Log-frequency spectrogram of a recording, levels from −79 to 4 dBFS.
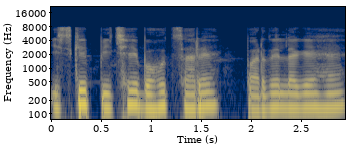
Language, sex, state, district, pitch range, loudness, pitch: Hindi, male, Jharkhand, Palamu, 135-145 Hz, -18 LUFS, 140 Hz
